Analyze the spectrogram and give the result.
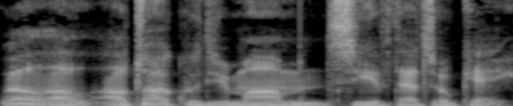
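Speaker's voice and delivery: gritty, grainy, gravelly, rough voice. Retelling a music teacher's promise to call his mom: Missus Green gravelly voice. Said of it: "a voice that was pretty gravelly".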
